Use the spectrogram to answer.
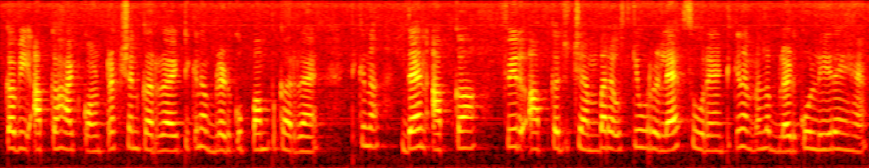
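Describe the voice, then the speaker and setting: A young woman with a high voice gives a biology lesson. She checks in with her students after almost every phrase, poses questions and answers them herself. Textbook lines are read out slowly before she explains them. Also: fairly even intonation. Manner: repeats "ठीक है ना" often, asks and answers her own questions. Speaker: biology teacher. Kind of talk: classroom lecture explaining in Hindi.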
